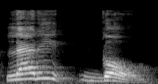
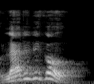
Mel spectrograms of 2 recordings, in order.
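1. t 和 g 完全送出来了，说得比较慢。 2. t 和 g 被吞掉了，说得比较快。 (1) "你总不能let it go，不是这样子的" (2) "包括你说话说快了"

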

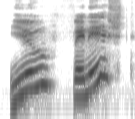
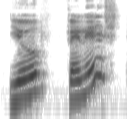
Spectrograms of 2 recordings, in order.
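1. Have 弱化并与后面连读，语速快。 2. Have 弱化并与后面连读，语速快。

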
